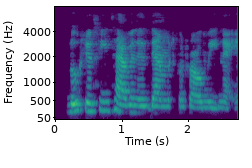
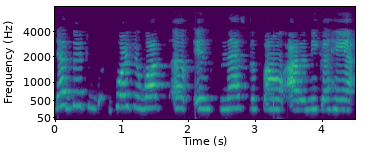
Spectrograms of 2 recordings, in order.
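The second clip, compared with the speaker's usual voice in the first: excited; 8 semitones higher than usual. Real, not acted. Excited retelling of the scene.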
